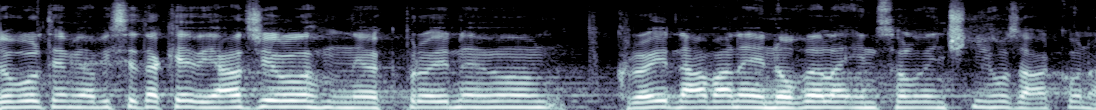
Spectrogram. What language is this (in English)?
Czech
